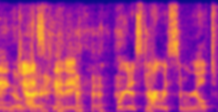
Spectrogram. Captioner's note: laughs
